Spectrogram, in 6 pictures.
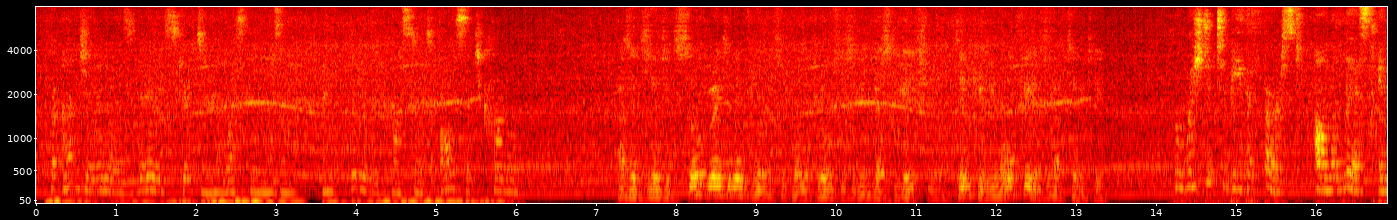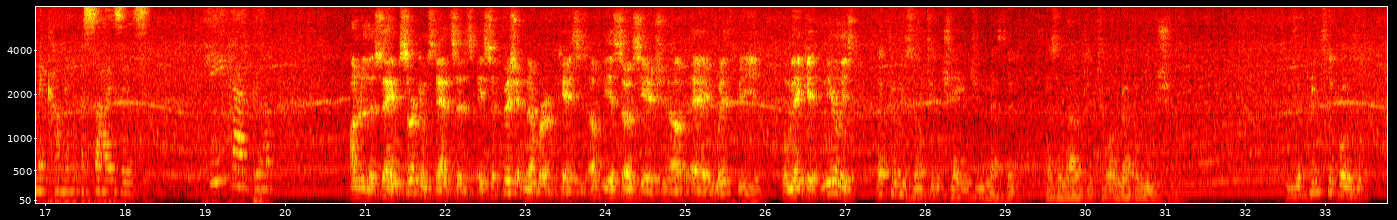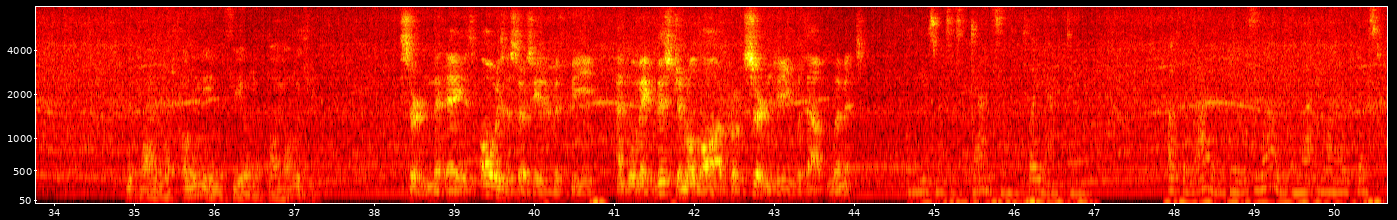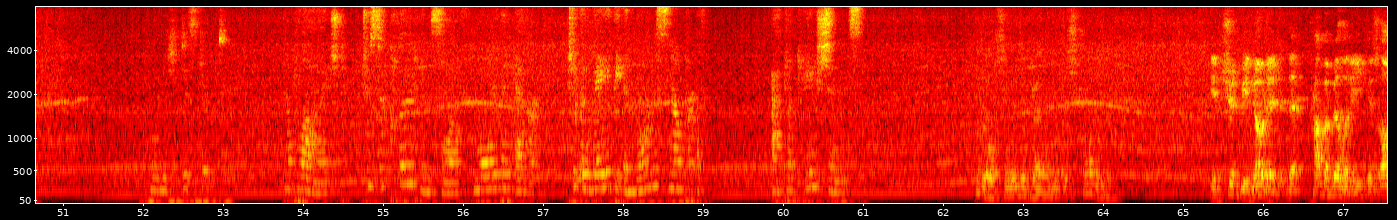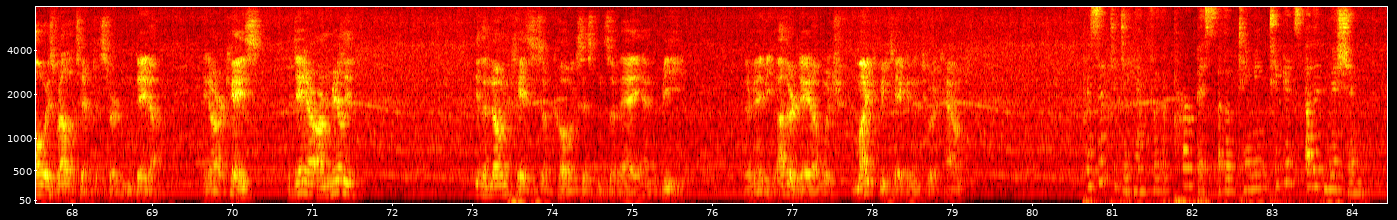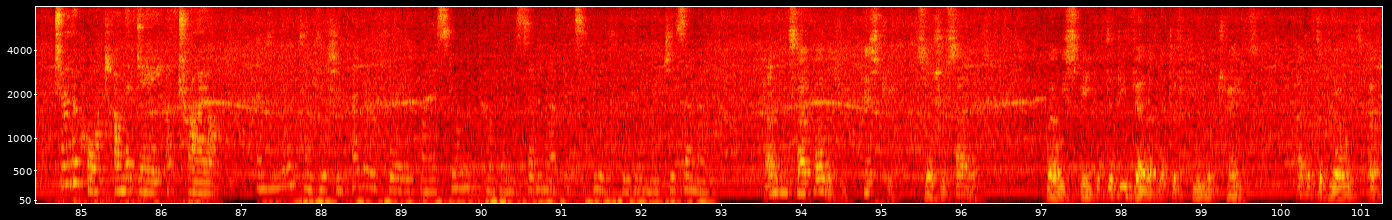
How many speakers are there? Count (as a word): four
